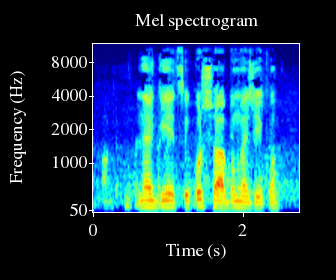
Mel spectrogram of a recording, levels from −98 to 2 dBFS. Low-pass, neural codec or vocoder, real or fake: 10.8 kHz; none; real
